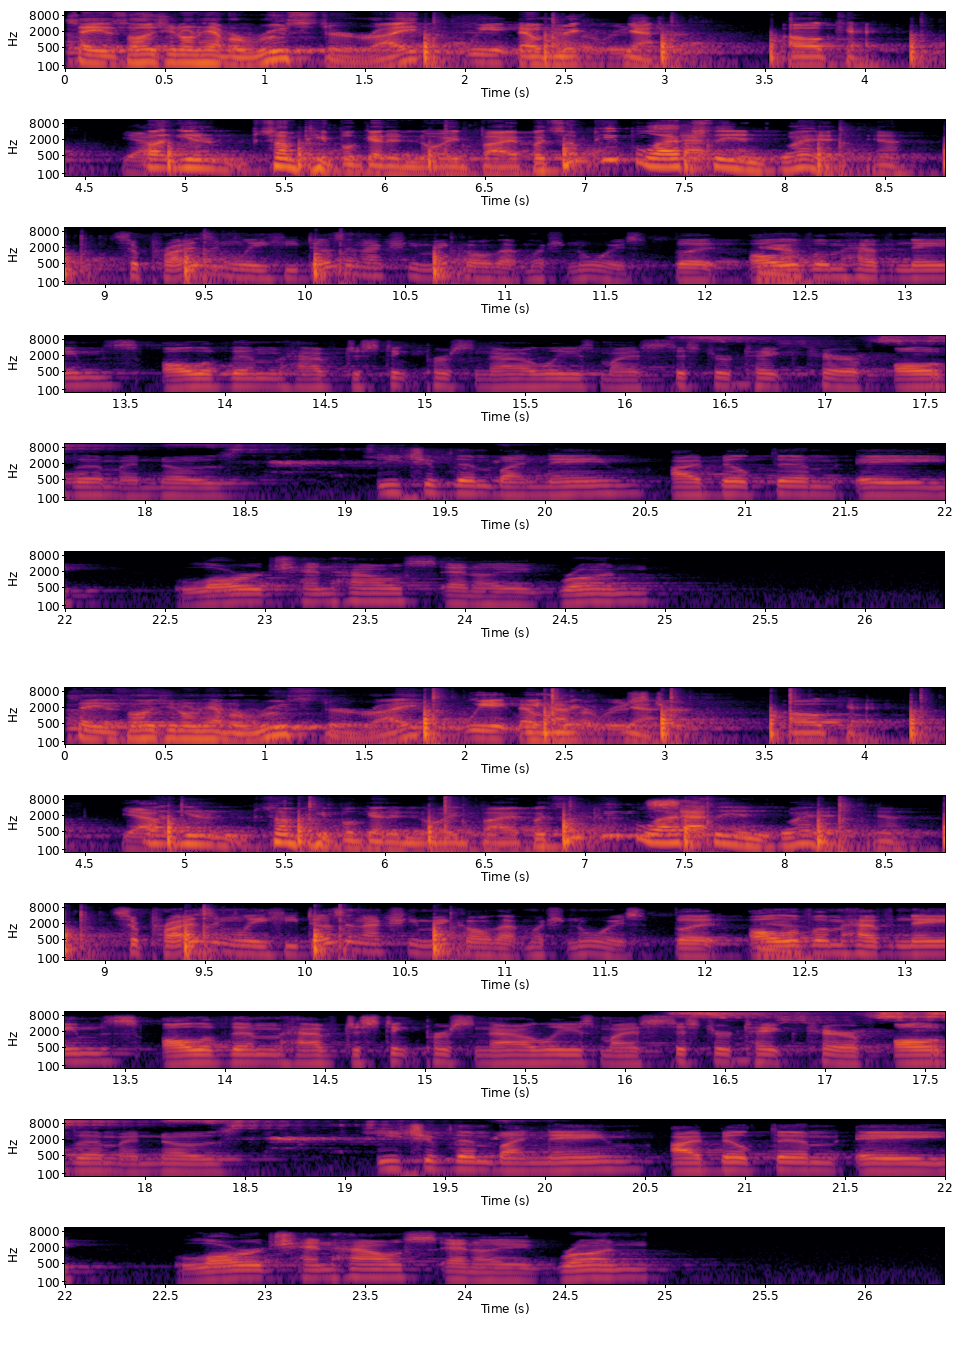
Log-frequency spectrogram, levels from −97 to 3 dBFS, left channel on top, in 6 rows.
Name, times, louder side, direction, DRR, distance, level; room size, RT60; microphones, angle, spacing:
voice 1, 0.0-1.8 2.3-2.9 3.6-4.1 4.8-8.6 12.3-12.4, left 3 dB, 85° left, 1.7 m, -38 dB
Walk footsteps, 1.8-2.0 2.4-2.6 3.0-3.1 3.5-3.8 4.2-4.4 4.9-5.0 5.6-5.8 6.2-6.4 6.9-7.0 7.5-7.7 8.2-8.4 8.8-8.9 9.4-9.6 10.0-10.3 10.6-10.8, right 3 dB, 85° right, 1.2 m, -37 dB
voice 2, 2.0-3.1 4.7-4.9 6.9-7.6 9.0-18.5 19.2-22.0 22.6-24.9, right 4 dB, 40° right, 0.8 m, -43 dB
sound 1, 16.2-20.0, right 14 dB, 70° right, 3.1 m, -42 dB
26.0 x 17.5 x 9.8 m
head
